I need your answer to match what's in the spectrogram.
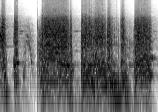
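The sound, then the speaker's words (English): A heavily distorted electric guitar, played through a Marshall amp with a graphic EQ and a reverb, plays a few loud, sustained chords with short breaks between them, the tone thick and saturated with a touch of reverb tail. “The Marshall behind me. Okay, cool. And that's a graphic EQ and a reverb.”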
